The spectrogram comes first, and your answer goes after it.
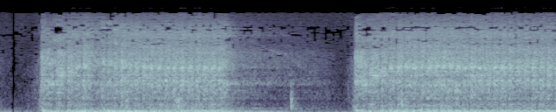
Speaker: you can see we have cranking no starts so one of the first things I wanted to do is a koe o prime see if we've got fuel pump activity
